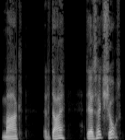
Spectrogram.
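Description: A man's voice: fairly low pitch, flat delivery, darkish tone, dry recording, clean studio sound, lightly acted. A man reading an audiobook, voicing a schoolgirl who sounds irritated and a little scared on the phone. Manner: irritated, uneasy.

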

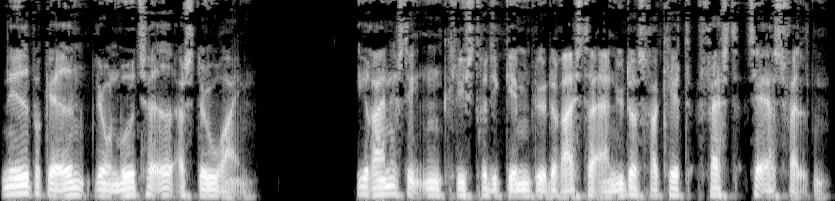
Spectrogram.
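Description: A man reading a novel aloud as a narrator, in a measured, deliberate way. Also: low-pitched, warm tone, no room sound, studio quality. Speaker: audiobook narrator. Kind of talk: scripted narration.

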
